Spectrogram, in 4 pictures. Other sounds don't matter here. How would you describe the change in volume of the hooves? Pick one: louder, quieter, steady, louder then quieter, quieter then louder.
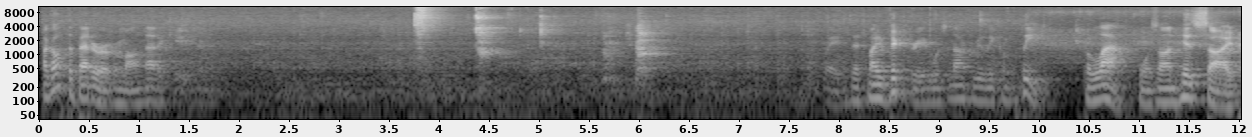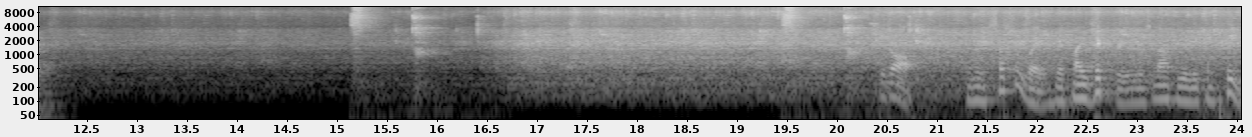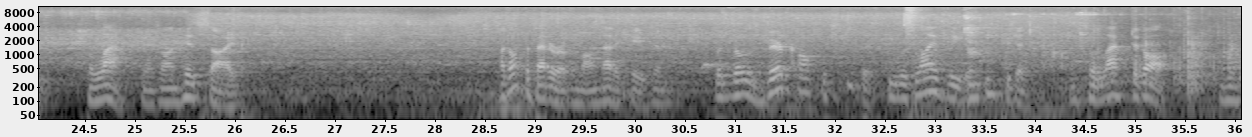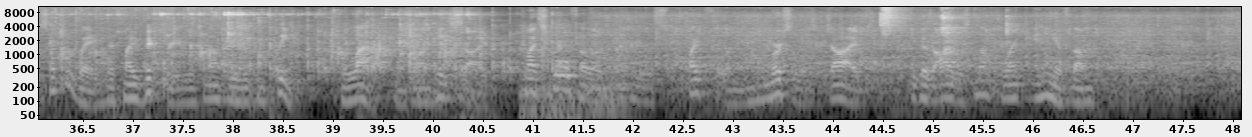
louder.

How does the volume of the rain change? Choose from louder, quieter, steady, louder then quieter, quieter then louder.
louder.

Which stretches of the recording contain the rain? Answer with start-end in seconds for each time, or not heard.
0.0-48.0.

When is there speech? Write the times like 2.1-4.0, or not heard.
0.0-1.7, 7.8-12.1, 20.4-26.1, 28.6-46.6.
